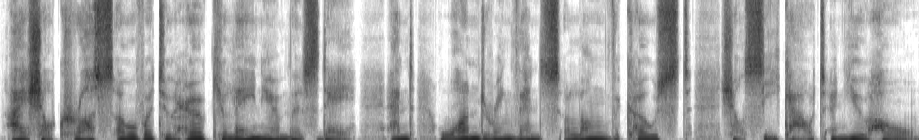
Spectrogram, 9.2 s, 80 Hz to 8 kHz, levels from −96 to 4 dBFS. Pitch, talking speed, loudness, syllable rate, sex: 105 Hz, 130 wpm, -20 LUFS, 3.5 syllables/s, male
